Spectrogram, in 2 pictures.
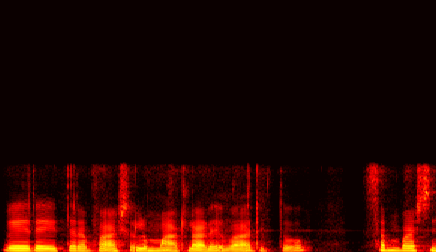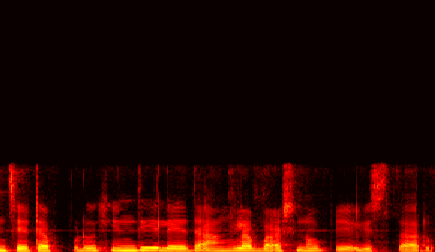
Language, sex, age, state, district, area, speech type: Telugu, female, 30-45, Telangana, Bhadradri Kothagudem, urban, spontaneous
